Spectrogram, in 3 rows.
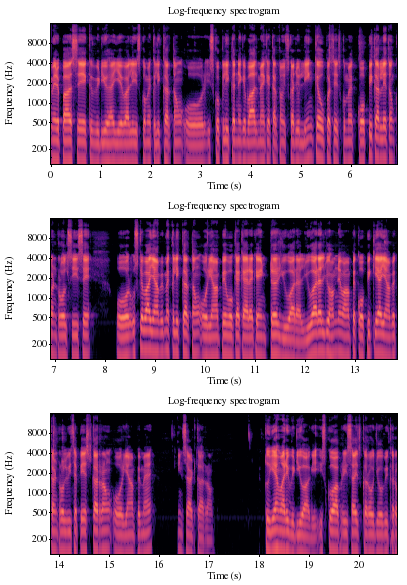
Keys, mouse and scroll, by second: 1.6 click, 7.4 click, 16.3 click, 17.5 scroll down 1, 18.0-18.4 scroll up 1, 18.6 click.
